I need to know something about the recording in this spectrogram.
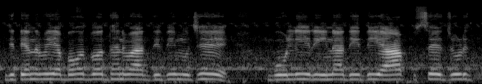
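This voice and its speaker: A woman's voice: on the high side, little pitch movement, moderate pace, background noise. A woman, hosting a live stream and chattily reading out and thanking viewers' comments by name.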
